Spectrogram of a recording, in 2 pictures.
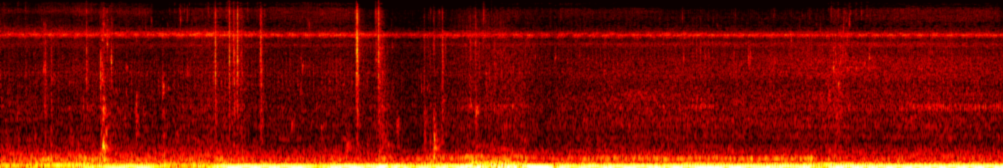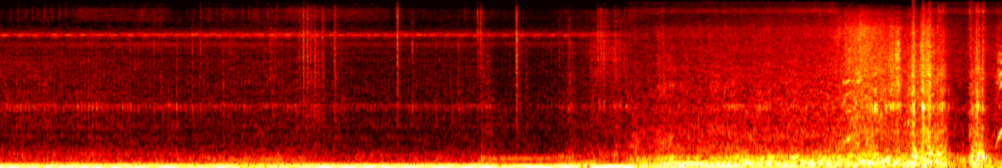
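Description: Johnboat's outboard motor running steadily with the boat under way. Near the end the engine note changes and grows, with a loud rush of water.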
